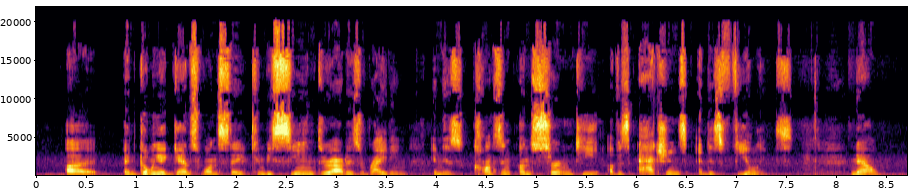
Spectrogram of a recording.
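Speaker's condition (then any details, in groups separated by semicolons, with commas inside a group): No condition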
